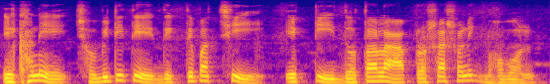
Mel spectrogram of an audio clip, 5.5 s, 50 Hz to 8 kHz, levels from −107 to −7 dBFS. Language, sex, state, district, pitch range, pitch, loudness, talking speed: Bengali, male, West Bengal, Cooch Behar, 115-155 Hz, 130 Hz, -16 LUFS, 85 wpm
